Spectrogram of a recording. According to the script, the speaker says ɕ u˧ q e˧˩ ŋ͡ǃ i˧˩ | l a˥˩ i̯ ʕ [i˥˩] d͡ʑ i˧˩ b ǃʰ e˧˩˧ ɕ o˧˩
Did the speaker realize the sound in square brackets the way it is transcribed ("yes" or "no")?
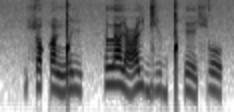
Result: yes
